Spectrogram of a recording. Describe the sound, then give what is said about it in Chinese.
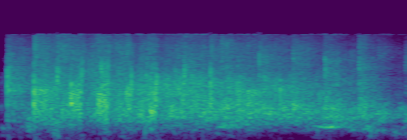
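An audience applauds the abbot, who has been invited to briefly introduce the essentials of the study of emptiness. It is a dense crackle of many hands clapping at once, sustained at an even level for several seconds before thinning slightly at the end. “我们借这个机会啊，请院长给我们介绍一下这空知探究的一些精华啊简要的，然后我们鼓掌。”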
